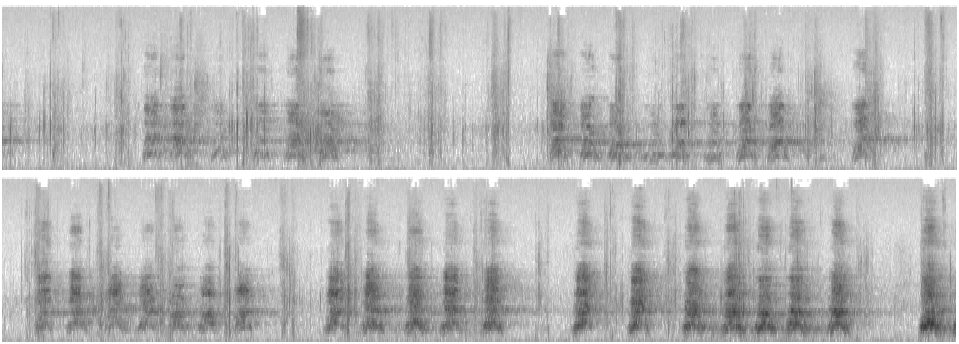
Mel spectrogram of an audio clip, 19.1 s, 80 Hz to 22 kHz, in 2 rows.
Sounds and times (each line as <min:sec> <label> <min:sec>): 0:00.0 walking a small path 0:19.0
0:01.3 atrocious dogs barking 0:03.8
0:05.4 atrocious dogs barking 0:09.2
0:09.8 atrocious dogs barking 0:19.0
